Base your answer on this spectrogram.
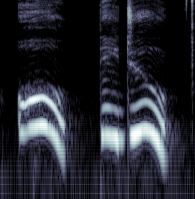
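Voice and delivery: high, slow, drawn-out reaction; retold excited realisation. Host answering about dad's cousin, retold with drawn-out excitement. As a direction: stretch it out high with sudden recognition.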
